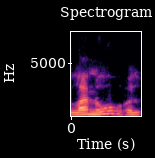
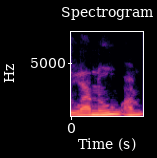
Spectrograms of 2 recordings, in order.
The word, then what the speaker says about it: Lannoo: Well, currently it's only available straight from the publisher, which is called Lano. You would English speakers would pronounce it Lano.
